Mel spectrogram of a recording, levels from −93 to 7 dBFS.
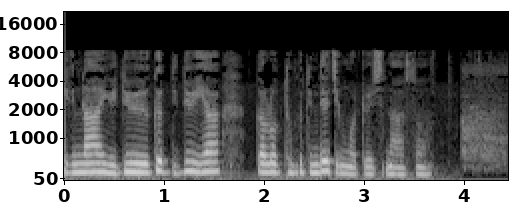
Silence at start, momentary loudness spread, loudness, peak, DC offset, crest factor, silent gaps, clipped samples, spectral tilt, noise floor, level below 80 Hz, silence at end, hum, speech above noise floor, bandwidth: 0 s; 12 LU; -20 LUFS; -4 dBFS; under 0.1%; 16 dB; none; under 0.1%; -7 dB/octave; -42 dBFS; -48 dBFS; 0.15 s; none; 23 dB; 8.6 kHz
